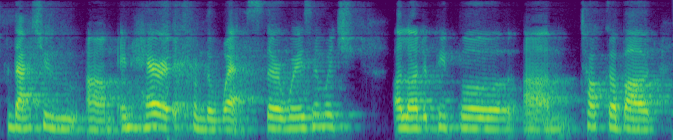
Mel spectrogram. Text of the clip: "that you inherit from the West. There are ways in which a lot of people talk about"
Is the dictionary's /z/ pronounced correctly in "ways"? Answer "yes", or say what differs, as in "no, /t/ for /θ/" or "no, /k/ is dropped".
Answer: yes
